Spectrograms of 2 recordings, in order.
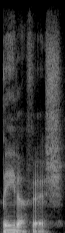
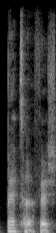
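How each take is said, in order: First: The first syllable sounds like 'bay'. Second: The first syllable sounds like 'bet'. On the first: The speaker calls it wrong. "not beta fish" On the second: The speaker calls it right. "it's pronounced betta fish"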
